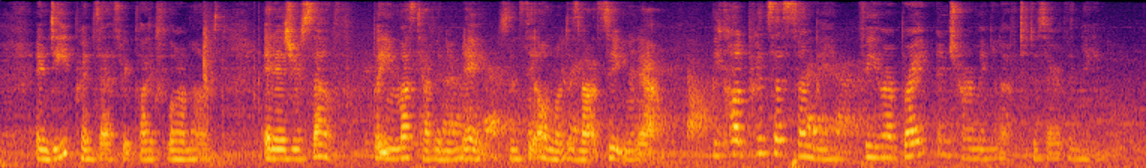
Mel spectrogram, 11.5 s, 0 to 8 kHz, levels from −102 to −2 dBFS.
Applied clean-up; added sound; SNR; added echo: none; Subway, metro, underground; 10 dB; reverberation time 0.3 s.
